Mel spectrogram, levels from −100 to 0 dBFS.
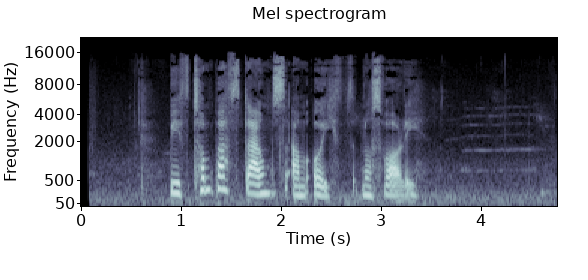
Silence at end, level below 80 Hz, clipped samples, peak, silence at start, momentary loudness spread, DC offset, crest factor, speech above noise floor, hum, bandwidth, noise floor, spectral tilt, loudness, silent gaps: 1.4 s; -50 dBFS; under 0.1%; -2 dBFS; 0.6 s; 12 LU; under 0.1%; 20 dB; 29 dB; none; 16 kHz; -48 dBFS; -4 dB/octave; -19 LUFS; none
